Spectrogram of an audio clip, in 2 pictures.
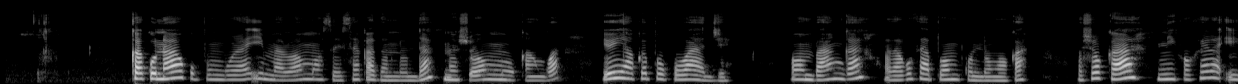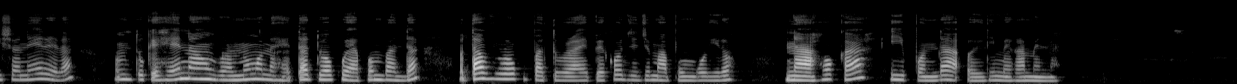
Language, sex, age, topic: Oshiwambo, female, 25-35, finance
